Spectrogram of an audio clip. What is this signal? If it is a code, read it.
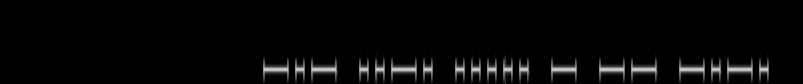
Morse code, heard as a keyed tone, about 15 wpm, 700 Hz. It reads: KF5TMC
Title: USA Call Signs - 6 Characters - Repeated 3x - 15wpm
